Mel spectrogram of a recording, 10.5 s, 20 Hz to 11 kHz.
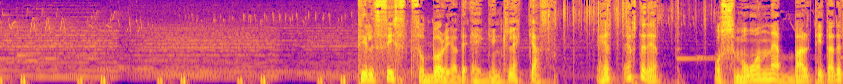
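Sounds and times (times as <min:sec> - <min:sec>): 
heartbeat thumping in lub-dub beats: 0:00.0 - 0:00.4, 0:01.0 - 0:01.4, 0:02.0 - 0:02.4, 0:03.0 - 0:03.4, 0:04.0 - 0:04.4
soft sustained musical drone with faint twinkling tones: 0:00.0 - 0:06.0
speech: 0:04.5 - 0:10.5.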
